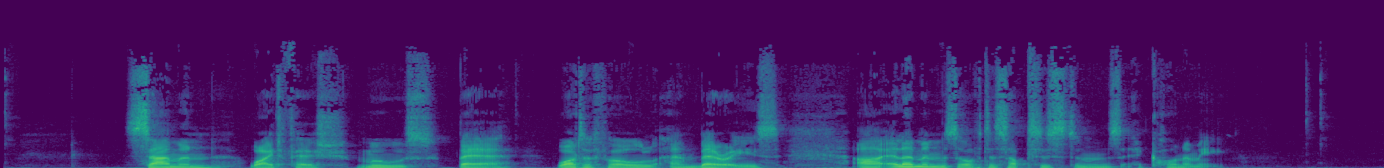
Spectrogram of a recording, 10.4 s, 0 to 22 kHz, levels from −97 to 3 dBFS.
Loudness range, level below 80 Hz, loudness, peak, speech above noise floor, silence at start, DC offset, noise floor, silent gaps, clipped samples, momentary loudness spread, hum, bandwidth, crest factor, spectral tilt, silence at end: 2 LU; -56 dBFS; -31 LUFS; -8 dBFS; 37 dB; 0.95 s; under 0.1%; -68 dBFS; none; under 0.1%; 14 LU; none; 16 kHz; 24 dB; -5 dB/octave; 1.3 s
